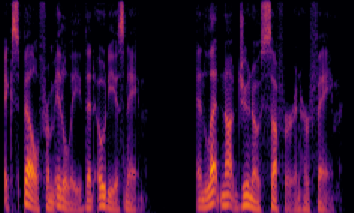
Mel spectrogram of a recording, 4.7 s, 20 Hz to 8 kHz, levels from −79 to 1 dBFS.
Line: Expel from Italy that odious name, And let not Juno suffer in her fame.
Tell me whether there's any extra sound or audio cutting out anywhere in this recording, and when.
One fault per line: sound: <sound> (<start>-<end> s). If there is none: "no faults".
no faults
